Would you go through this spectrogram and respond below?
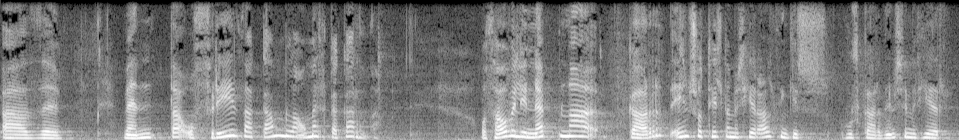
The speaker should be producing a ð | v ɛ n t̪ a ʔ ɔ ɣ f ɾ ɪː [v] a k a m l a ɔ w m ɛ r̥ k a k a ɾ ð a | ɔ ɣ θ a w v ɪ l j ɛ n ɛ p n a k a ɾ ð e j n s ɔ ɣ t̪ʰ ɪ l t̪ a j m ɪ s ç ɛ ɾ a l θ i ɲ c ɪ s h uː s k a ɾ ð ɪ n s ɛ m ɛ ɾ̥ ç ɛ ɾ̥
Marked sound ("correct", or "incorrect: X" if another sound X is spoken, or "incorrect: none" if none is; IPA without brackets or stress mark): incorrect: ð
